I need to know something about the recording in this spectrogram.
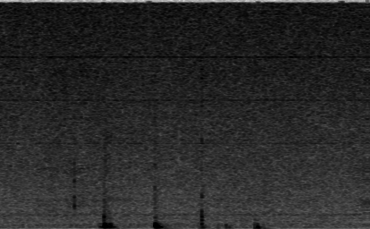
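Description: A microphone thumps and knocks as a hand adjusts it.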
